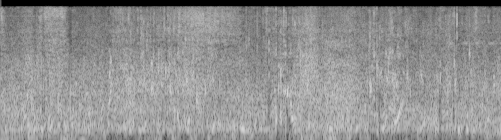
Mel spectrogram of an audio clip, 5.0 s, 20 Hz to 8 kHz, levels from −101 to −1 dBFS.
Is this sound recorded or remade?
remade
